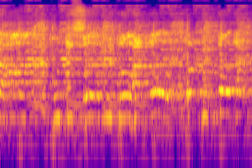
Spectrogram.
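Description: A man singing a repente verse to a diatonic button accordion. The melodic voice line moves over the accordion's steady chords.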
